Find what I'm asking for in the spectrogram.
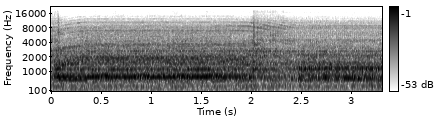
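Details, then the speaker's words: Older KitchenAid mixer on the lower gear after a grease repair. A steady motor whine rides over an even gear hum that shifts slightly midway, with no grinding or knocking; it doesn't sound bad. "but that's the lower gear. That doesn't sound bad."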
